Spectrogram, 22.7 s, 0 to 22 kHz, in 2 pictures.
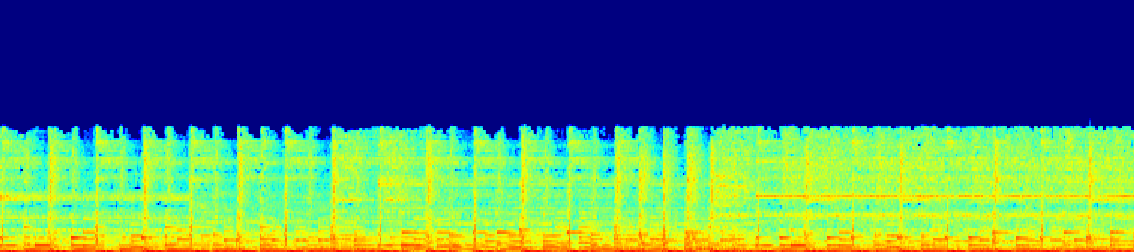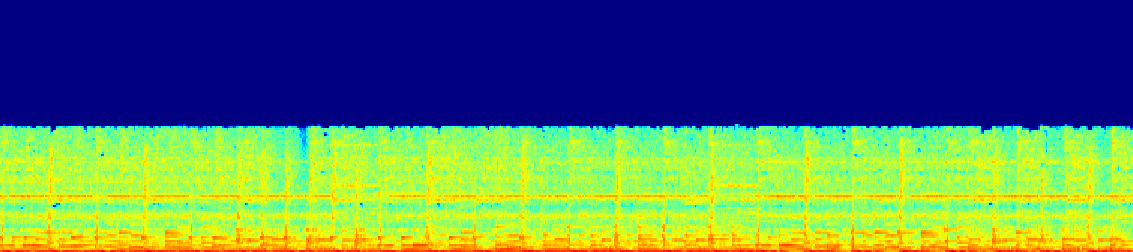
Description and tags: Loop EndlessPossibilities 09
A music loop to be used in storydriven and reflective games with puzzle and philosophical elements.
Philosophical, Puzzle, Thoughtful, game, gamedev, gamedeveloping, games, gaming, indiedev, indiegamedev, loop, music, music-loop, sfx, video-game, videogame, videogames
